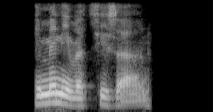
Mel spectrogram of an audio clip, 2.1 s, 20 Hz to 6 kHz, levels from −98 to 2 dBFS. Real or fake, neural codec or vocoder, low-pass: real; none; 5.4 kHz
